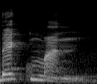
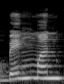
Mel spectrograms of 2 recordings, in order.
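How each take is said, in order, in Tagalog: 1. Nagtatapos sa tunog na k ang unang pantig. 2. Nagtatapos sa tunog na ng ang unang pantig. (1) "Hindi po" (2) "Magiging N G sound daw po siya"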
